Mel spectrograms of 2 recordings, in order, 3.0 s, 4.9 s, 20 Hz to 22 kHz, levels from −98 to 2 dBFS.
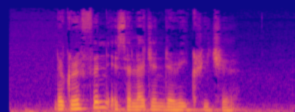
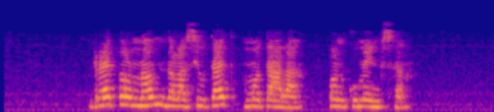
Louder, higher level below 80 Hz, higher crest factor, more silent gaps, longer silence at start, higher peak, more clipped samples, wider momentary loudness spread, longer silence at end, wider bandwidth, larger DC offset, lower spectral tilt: second, -28 LUFS vs -25 LUFS; first, -46 dBFS vs -70 dBFS; about the same, 18 dB vs 18 dB; neither; second, 0.1 s vs 0.9 s; second, -12 dBFS vs -8 dBFS; neither; about the same, 11 LU vs 13 LU; second, 0 s vs 0.85 s; first, 16 kHz vs 9.4 kHz; neither; about the same, -6.5 dB/octave vs -5.5 dB/octave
